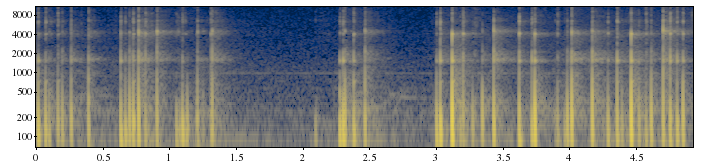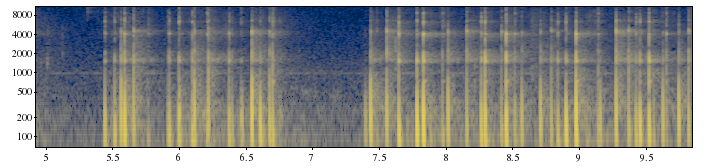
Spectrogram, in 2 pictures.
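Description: Two matching small, round, solid wooden tree-slice coasters with bark rims are held one in each hand and tapped and scratched on their pale faces with long white nails. Rapid bursts of short, dry clicking taps, each a low woody knock with a bright edge, come in clusters separated by brief pauses, with no ring after each hit.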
